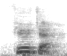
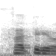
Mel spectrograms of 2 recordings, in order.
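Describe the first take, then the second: First: It is said as two syllables, fyoo-cher. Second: It is said as three syllables, fah-too-ree. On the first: The speaker calls it right. "তার সঠিক উচ্চারণ হবে ফিউচার" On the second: The speaker calls it wrong. "এটার উচ্চারণ ফুতুরি হবে না ফাতুরি হবে?"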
